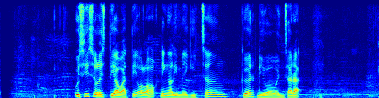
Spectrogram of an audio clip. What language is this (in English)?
Sundanese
